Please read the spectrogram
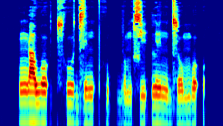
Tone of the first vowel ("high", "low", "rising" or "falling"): high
